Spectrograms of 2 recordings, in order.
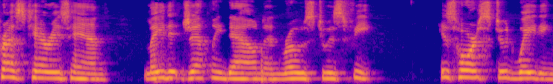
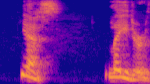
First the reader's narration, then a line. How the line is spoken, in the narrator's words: said, a trifle unsteadily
